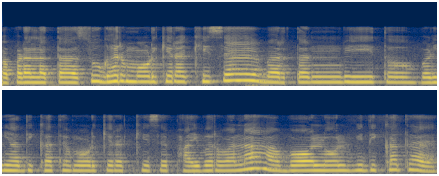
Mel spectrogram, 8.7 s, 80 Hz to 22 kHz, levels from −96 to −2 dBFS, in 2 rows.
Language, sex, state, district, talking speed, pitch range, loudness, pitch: Surgujia, female, Chhattisgarh, Sarguja, 170 wpm, 205-230 Hz, -16 LUFS, 210 Hz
